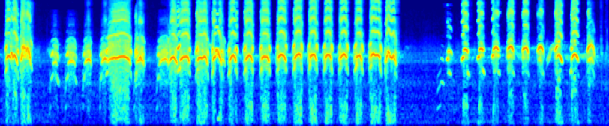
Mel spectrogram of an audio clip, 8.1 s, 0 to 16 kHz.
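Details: On 25 July 2018 at 5:23 PM an osprey at the Dunrovin Ranch nest with a live fish calls in loud, rapid, shrill chirps, pauses briefly, then resumes with a quicker, slightly thinner series.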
